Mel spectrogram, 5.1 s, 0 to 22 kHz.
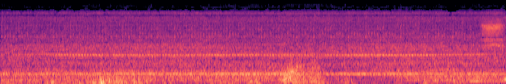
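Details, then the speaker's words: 2010 BMW 535i turbo engine after starter motor replacement, warming idle: rattle has settled into steady, even idle hum with no knocks or ticks; owner thinks earlier rattle was a pre-warm mode; sounds okay. "now this doesn't sound bad it sounds okay maybe it was just like a pre-warm steak"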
